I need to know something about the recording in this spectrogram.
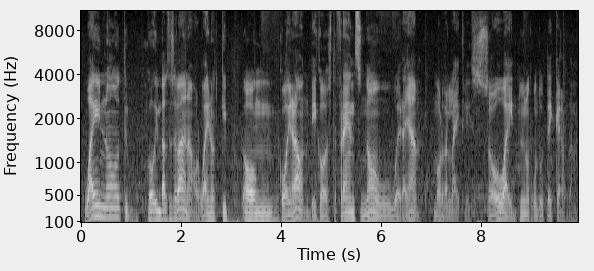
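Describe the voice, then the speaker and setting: Low-voiced man giving gameplay commentary. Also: moderate pace, a little hiss or hum. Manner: asks himself questions and answers them. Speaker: gaming video creator.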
